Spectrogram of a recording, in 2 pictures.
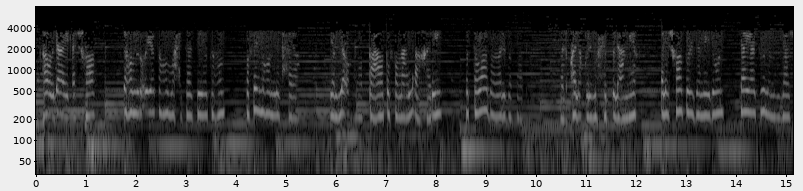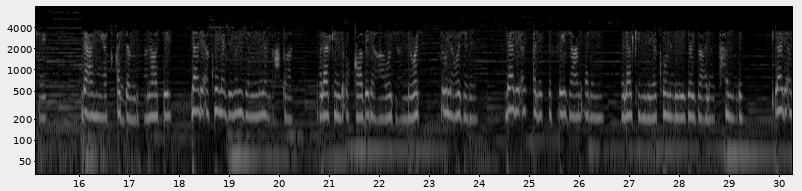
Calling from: Jeddah, Makkah Province, Saudi Arabia

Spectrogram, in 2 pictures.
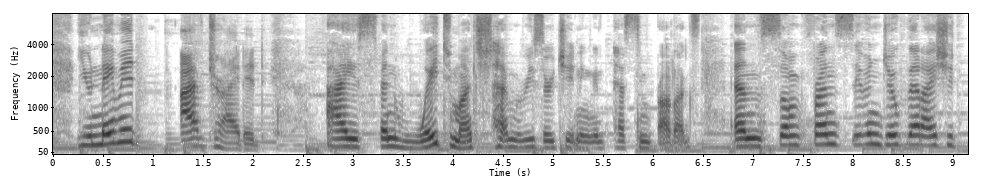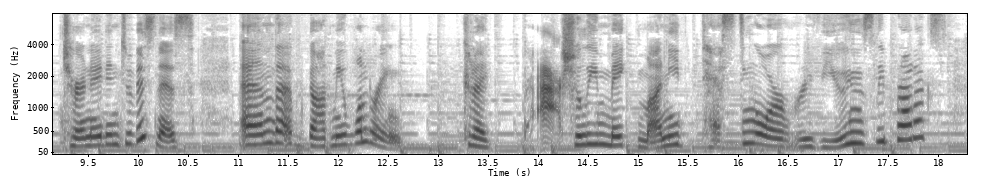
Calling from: Salt Lake City, Utah, United States; Hello, I'm calling from Salt Lake City.

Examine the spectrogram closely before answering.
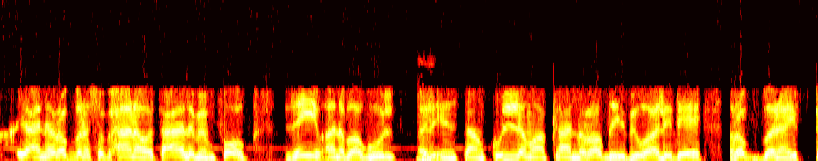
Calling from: Mecca, Makkah Province, Saudi Arabia; من وأنا أكلمك والله من مكة المكرمة

